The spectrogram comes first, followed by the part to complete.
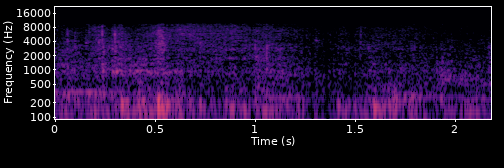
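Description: Near silence: quiet room hush with a few faint, soft knocks.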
